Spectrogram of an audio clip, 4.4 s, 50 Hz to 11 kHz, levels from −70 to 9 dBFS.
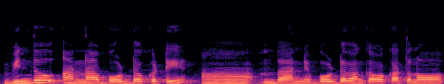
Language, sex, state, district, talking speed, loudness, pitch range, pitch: Telugu, female, Andhra Pradesh, Manyam, 110 wpm, -13 LUFS, 220-240 Hz, 225 Hz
